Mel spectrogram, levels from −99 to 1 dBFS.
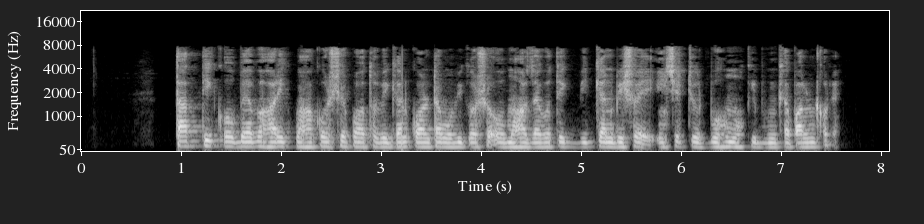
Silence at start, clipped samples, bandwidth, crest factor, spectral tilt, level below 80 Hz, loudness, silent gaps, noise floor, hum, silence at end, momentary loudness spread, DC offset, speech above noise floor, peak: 0.95 s; under 0.1%; 8 kHz; 18 dB; -4.5 dB/octave; -56 dBFS; -19 LUFS; none; -74 dBFS; none; 0.5 s; 5 LU; under 0.1%; 56 dB; -2 dBFS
